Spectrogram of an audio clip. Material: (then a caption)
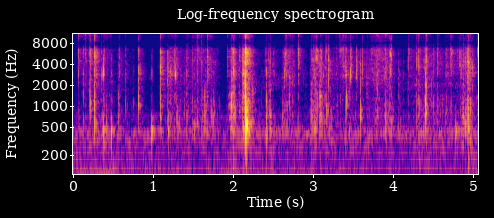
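Plastic. Fingertips scratch and crinkle a medium rectangular parcel wrapped in dark plastic and brown packing tape, resting on a wooden table. The result is a dense run of bright, dry crinkling and scratching with one sharper, louder crackle about two seconds in.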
